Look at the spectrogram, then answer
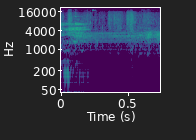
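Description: A short sheep bleat on a Minecraft sheep farm, a brief game sound at the start over steady background noise.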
